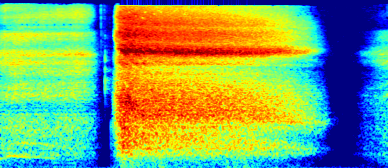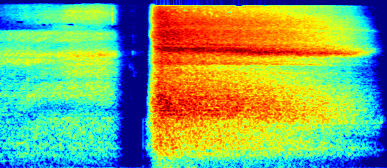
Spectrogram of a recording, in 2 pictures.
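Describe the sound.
Slow, deep breaths during a relaxation exercise. The long, airy breaths come one after another, two of them louder and rushing, with no talking.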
